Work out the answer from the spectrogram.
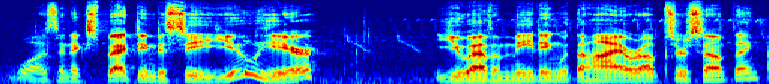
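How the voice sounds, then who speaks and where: A man's voice: mid-range voice, lively intonation, moderate pace, a bit bright, smooth, natural voice. A man playing a cocky, playful young sorcerer teacher in an ASMR roleplay, breezy and teasing as he speaks to the listener. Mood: breezy, casual. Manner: breezy, teasing, self-assured.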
